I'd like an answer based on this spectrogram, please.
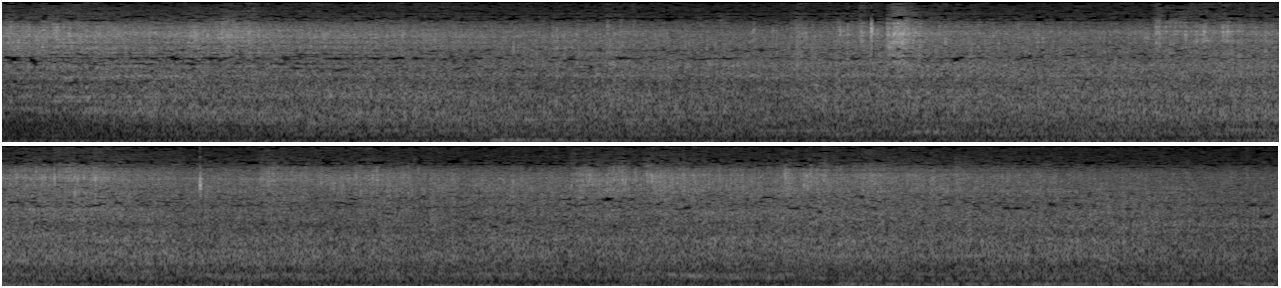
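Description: Jalebi batter deep-frying in hot oil in a kadhai: a steady sizzling hiss that eases slightly toward the end.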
